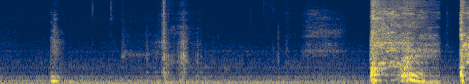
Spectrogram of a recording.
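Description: Quiet car-cabin hum, then one loud, harsh cough near the end, with a second cough starting as the clip cuts off.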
